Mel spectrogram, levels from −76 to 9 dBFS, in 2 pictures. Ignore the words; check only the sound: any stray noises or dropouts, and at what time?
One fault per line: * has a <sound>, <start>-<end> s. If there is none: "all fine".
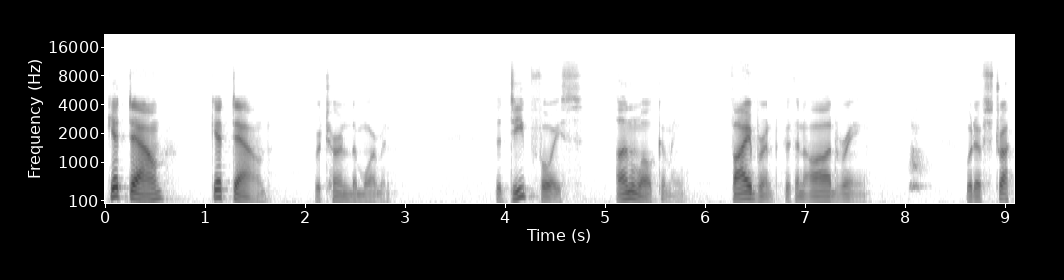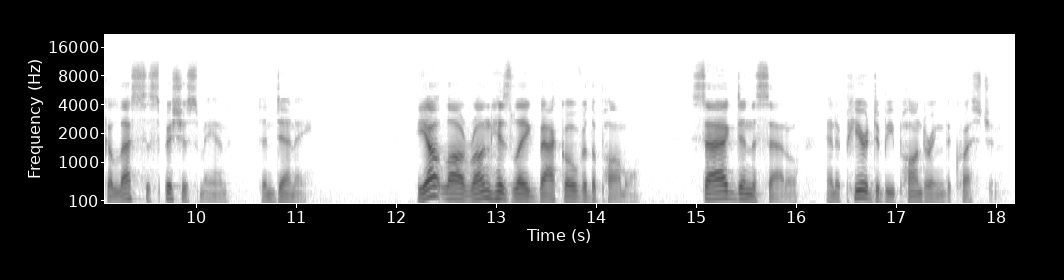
* has a bark, 8.0-8.3 s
